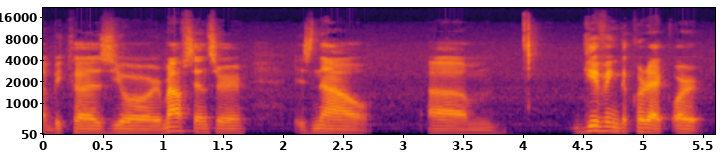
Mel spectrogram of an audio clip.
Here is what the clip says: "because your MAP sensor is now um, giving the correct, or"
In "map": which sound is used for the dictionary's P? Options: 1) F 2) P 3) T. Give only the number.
1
